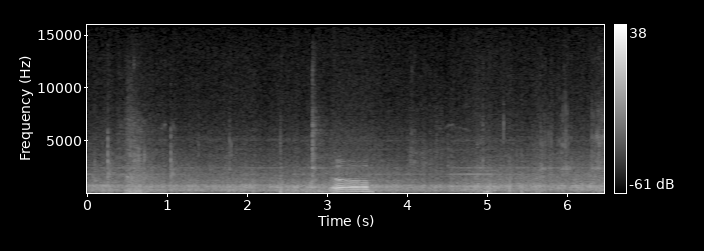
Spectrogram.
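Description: Steady low background rumble with a few faint clicks, and a brief voiced sound about three seconds in.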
